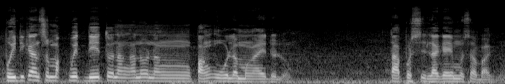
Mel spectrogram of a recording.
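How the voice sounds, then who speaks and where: A man's voice: on the high side, fairly quick, vocal fry, a little hiss or hum. A man from Samar vlogging casually on a phone as he walks through a park by a pond, chatting and exclaiming to his viewers. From Samar, Philippines. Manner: chatty, excited exclamations, calls viewers "idol". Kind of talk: casual walking vlog, talking to viewers. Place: outdoor park by a pond, daytime.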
